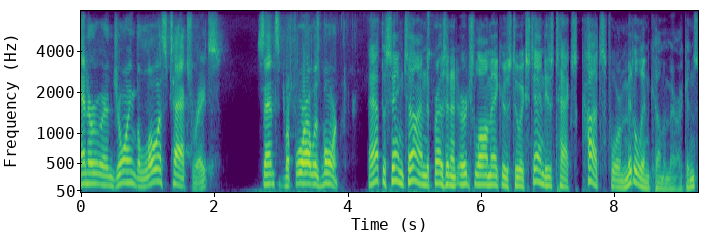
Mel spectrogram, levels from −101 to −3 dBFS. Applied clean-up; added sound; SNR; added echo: neural mask model Resemble Enhance denoiser.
